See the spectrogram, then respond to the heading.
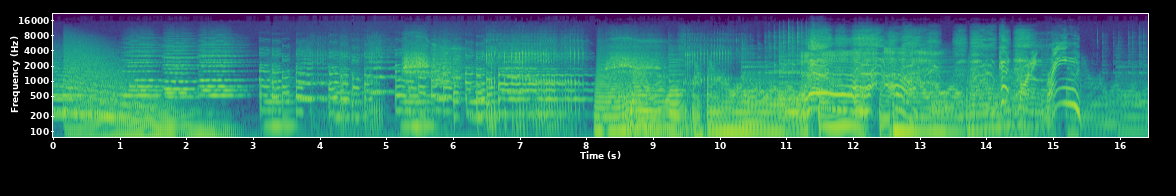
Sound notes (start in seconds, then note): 6.2 man snoring; 11.2 yawning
